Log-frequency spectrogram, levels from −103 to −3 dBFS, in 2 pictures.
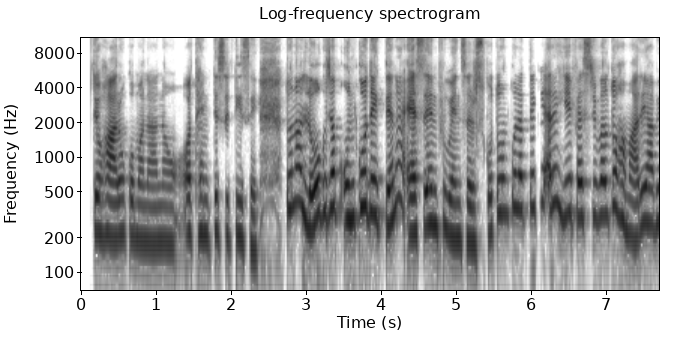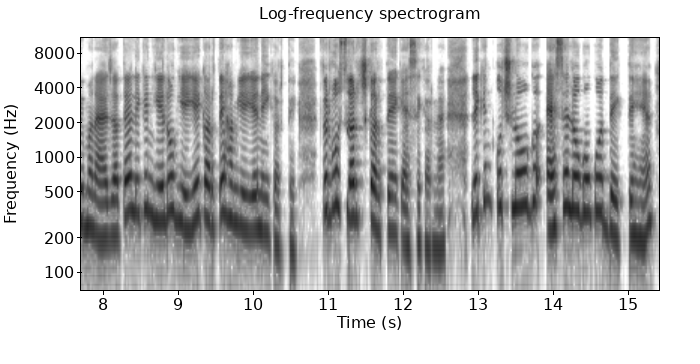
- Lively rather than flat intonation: Yes, wide, 7.5 semitones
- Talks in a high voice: Yes, very high, 265 Hz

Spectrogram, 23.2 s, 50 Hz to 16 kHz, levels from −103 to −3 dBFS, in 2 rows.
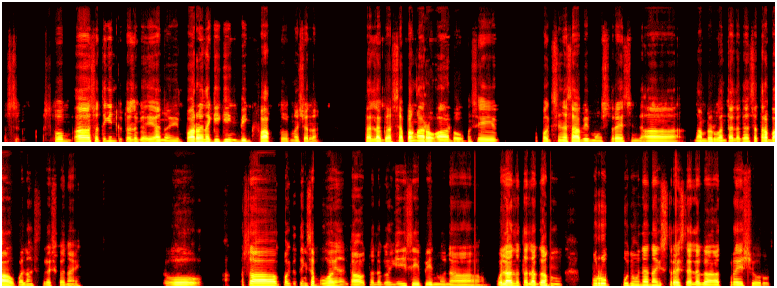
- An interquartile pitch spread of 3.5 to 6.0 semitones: Yes, average, 4.8 semitones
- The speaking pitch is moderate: Yes, medium, 155 Hz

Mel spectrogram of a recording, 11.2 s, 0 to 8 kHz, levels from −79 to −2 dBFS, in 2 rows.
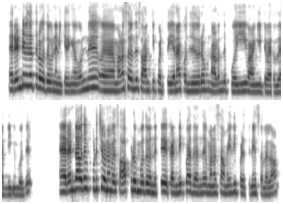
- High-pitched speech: Yes, high, 205 Hz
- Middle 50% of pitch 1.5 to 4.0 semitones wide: No, average, 4.4 semitones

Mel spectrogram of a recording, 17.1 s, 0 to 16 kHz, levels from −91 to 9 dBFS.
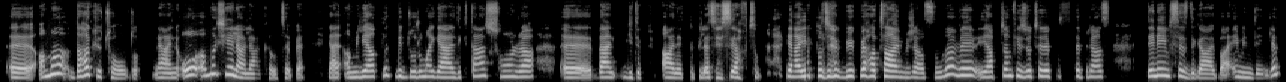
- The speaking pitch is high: Yes, very high, 250 Hz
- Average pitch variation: Yes, average, 4.0 semitones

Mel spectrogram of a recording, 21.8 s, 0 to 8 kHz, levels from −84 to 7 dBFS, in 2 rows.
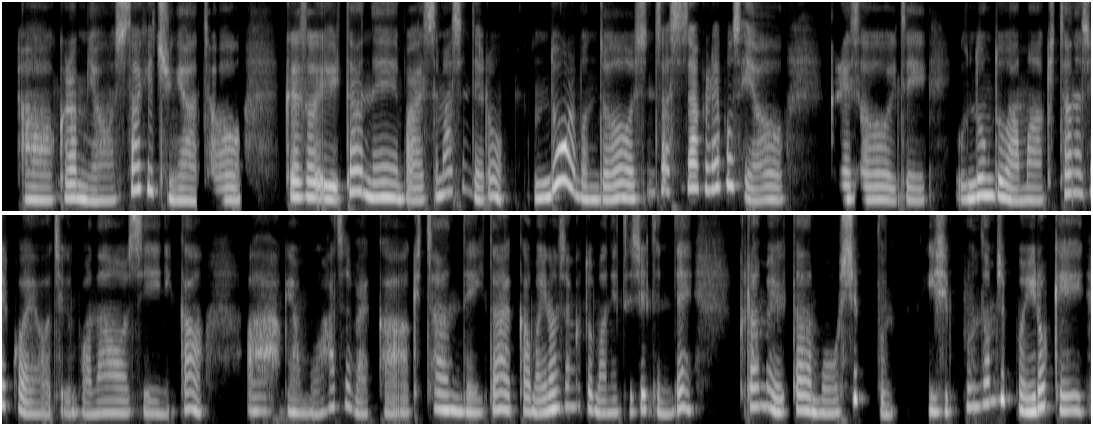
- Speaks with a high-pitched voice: Yes, high, 200 Hz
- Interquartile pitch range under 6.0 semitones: Yes, average, 5.1 semitones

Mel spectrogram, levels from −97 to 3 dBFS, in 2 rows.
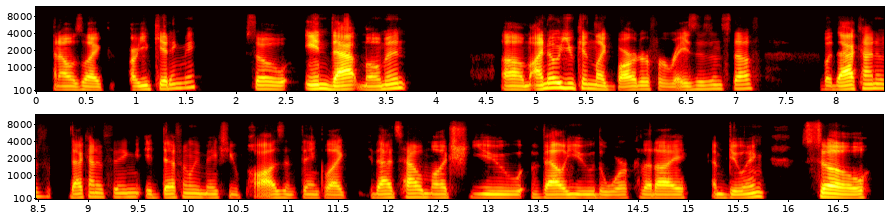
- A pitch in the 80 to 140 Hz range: Yes, low, 135 Hz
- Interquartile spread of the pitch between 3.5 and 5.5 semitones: No, average, 3.1 semitones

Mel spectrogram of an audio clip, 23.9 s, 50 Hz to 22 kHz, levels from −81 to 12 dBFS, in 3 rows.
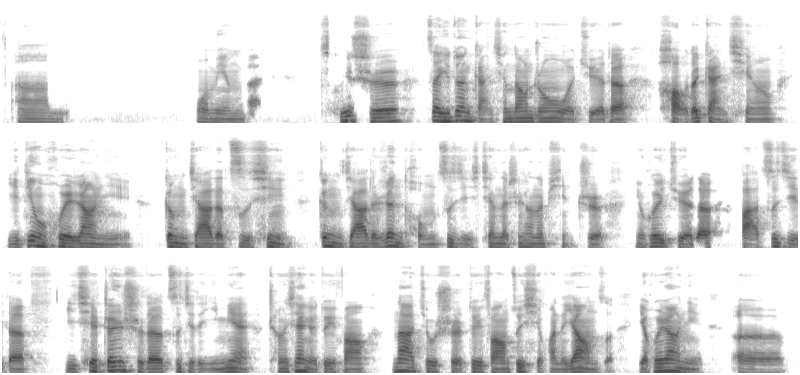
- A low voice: Yes, low, 100 Hz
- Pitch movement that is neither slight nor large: Yes, average, 3.3 semitones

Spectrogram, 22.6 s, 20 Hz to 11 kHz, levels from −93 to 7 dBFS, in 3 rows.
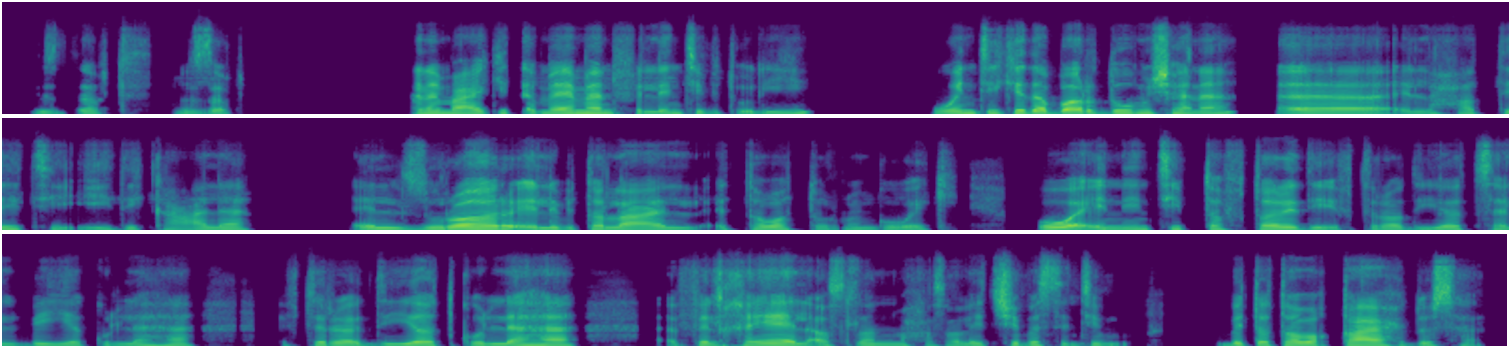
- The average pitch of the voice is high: No, medium, 165 Hz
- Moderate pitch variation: Yes, average, 3.1 semitones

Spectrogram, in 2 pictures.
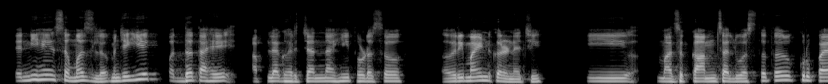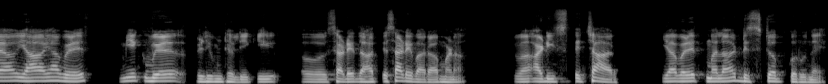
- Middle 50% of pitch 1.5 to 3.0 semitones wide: No, average, 3.6 semitones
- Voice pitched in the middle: Yes, medium, 145 Hz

